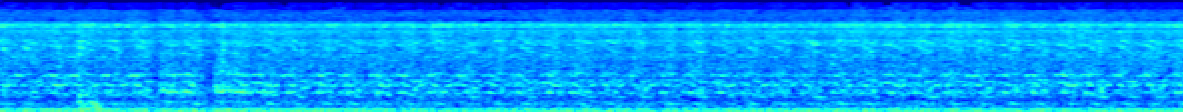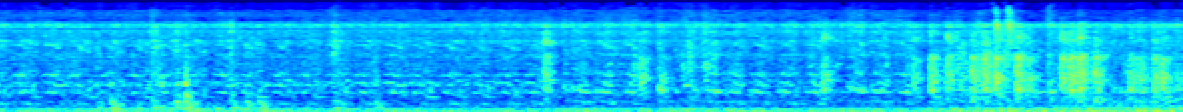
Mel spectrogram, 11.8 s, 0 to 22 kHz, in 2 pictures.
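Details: International WorkStar work truck, no-start part 2: the starter churns steadily at about three and a half turns per second for over ten seconds and the engine never catches; cranks but won't start.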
